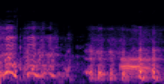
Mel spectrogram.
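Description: People laughing and chuckling in short repeated pulses, with a brief lull about halfway through.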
